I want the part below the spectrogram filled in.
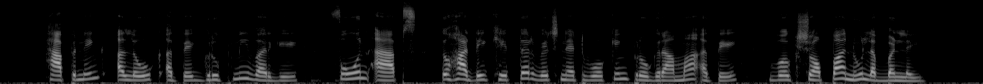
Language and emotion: Punjabi, neutral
